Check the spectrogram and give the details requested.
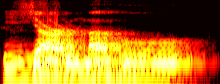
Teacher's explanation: یہاں پر واو مدہ ہو رہا ہے تو اس کو ایک الف کھینچ کے پڑھیں گے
